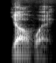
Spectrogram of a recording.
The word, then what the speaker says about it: YHWH: So all we have is YHWH, and a lot of people pronounce that Yahweh.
